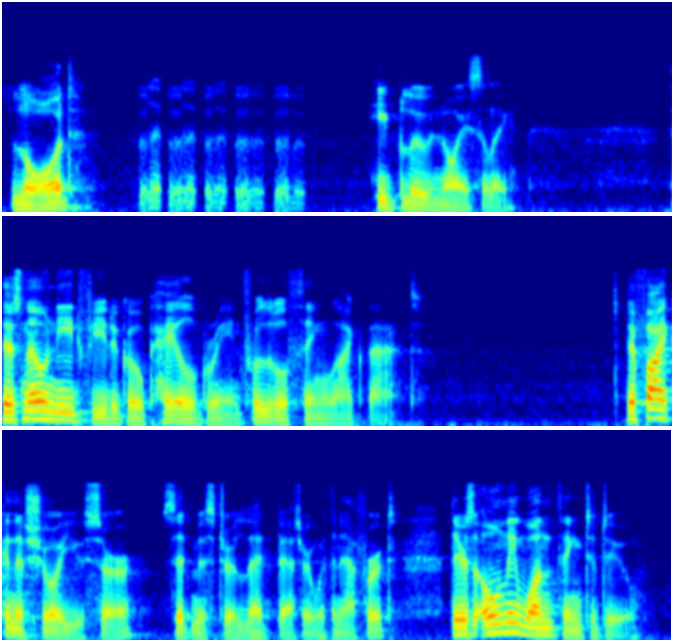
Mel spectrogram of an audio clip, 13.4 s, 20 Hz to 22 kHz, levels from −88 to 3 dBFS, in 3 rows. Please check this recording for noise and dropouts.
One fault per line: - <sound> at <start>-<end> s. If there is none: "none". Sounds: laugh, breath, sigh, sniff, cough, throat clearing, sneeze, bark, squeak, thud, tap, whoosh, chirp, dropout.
- laugh at 0.9-2.0 s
